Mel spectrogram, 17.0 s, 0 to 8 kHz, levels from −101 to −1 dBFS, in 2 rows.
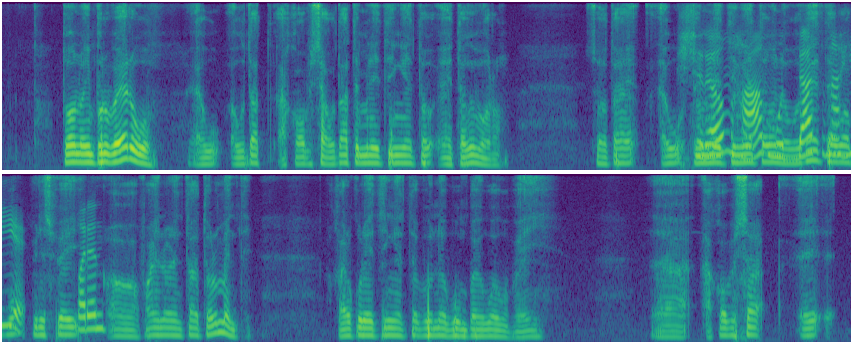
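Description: Speech, with no technical faults to report.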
